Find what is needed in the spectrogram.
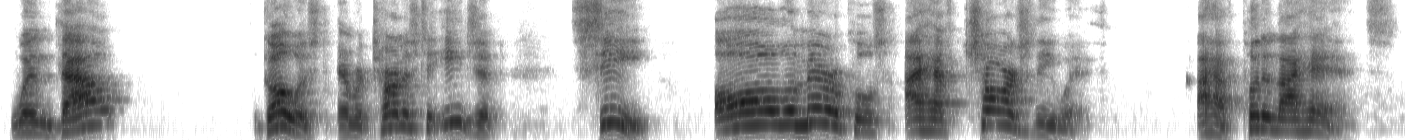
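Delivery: emphatic, measured Bible recitation; scripture reading. Acted. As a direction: read out the verses as solemn proclamation. Resumes reading scripture aloud.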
